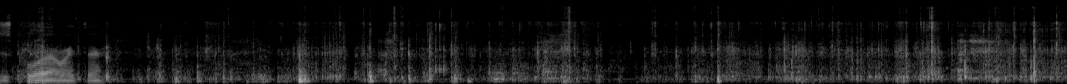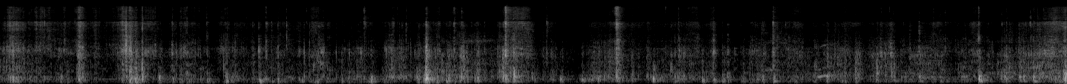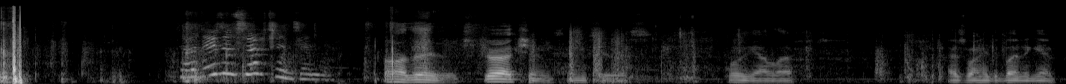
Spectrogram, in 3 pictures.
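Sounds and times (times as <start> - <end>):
packaging crinkling and rustling: 0.0 - 29.0, 30.1 - 31.8
clicks and crackles: 0.1 - 22.6.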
